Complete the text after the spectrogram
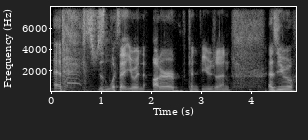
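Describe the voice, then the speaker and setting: A man acting as game master, casually narrating a tabletop roleplaying game in a measured, improvised way with hesitations. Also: fairly low pitch, fairly bright tone, soft background music.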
